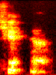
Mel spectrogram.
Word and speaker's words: Chico: that's an understandable thing but to be to be technically correct it's chicko yes yes and I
